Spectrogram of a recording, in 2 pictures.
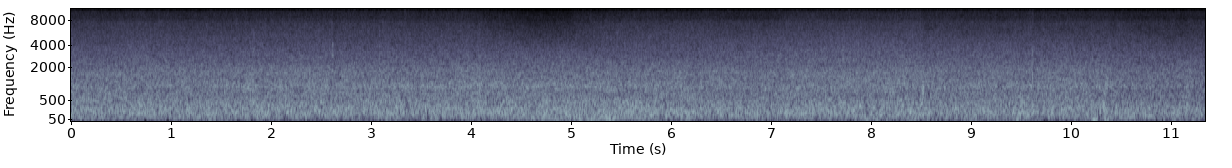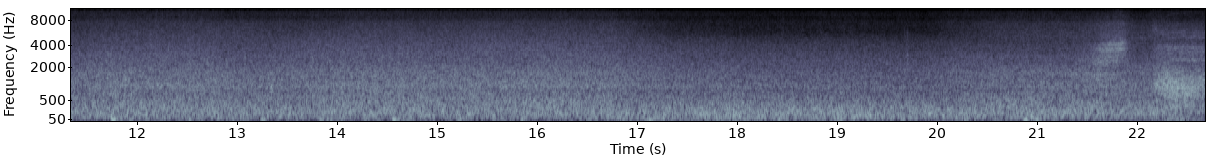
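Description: Steady rush of surf washing up a sandy beach, mixed with wind. A brief louder sound stands out just before the end.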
